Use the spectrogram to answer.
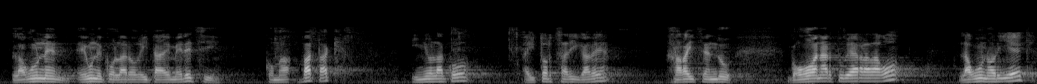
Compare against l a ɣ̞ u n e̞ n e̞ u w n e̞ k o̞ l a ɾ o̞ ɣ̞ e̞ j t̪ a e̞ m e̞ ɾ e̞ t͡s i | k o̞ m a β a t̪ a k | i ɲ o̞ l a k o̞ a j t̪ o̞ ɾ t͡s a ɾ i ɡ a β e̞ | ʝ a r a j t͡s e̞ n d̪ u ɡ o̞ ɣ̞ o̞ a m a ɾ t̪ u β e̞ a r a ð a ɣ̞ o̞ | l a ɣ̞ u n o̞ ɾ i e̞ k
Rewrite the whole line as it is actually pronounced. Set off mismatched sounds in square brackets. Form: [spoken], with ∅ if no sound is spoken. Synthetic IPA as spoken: l a ɣ̞ u n e̞ n e̞ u w n e̞ k o̞ l a ɾ o̞ ɣ̞ e̞ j t̪ a e̞ m e̞ ɾ e̞ t͡s i | k o̞ m a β a t̪ a k | i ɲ o̞ l a k o̞ a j t̪ o̞ ɾ t͡s a ɾ i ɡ a β e̞ | ʝ a r a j t͡s e̞ n d̪ u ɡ o̞ ɣ̞ o̞ a [n] a ɾ t̪ u β e̞ a r a ð a ɣ̞ o̞ | l a ɣ̞ u n o̞ ɾ i e̞ k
